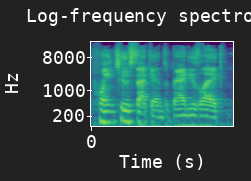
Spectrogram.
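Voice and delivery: ordinary delivery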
